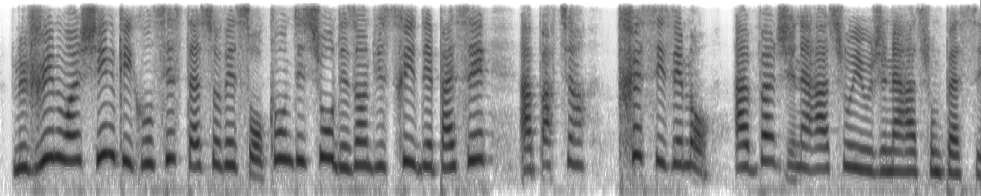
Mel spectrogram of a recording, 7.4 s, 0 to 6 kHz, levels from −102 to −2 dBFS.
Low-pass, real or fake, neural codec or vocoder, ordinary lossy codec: 5.4 kHz; fake; codec, 16 kHz, 0.5 kbps, X-Codec, HuBERT features, trained on LibriSpeech; none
